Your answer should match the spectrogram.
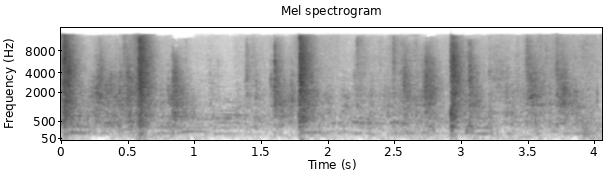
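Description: Sheets of paper pressed to inked lips and pulled away: crisp paper swishes and rustles, a sharp stroke roughly once a second, with soft mouth and breath sounds between.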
